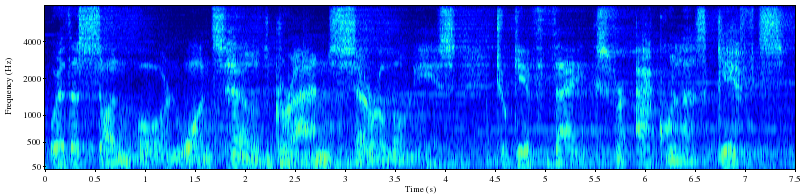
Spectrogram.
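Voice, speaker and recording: A man voicing a grave, weary warrior of a bygone age, with measured, breathy delivery in a fantasy game. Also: deep voice, sing-song, exaggerated voice. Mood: grave, reflective. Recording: distant, echoing hall with game music.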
